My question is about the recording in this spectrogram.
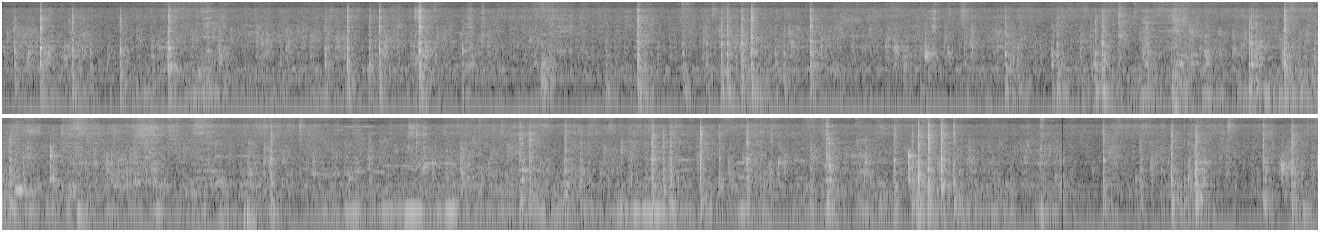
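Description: A wooden spatula stirring and scraping food in a small enamel saucepan on a hob, with many light, irregular knocks against the pot, over a faint steady hum.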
